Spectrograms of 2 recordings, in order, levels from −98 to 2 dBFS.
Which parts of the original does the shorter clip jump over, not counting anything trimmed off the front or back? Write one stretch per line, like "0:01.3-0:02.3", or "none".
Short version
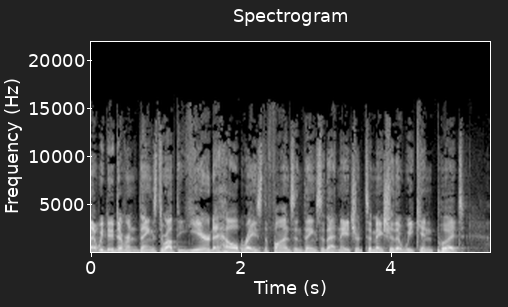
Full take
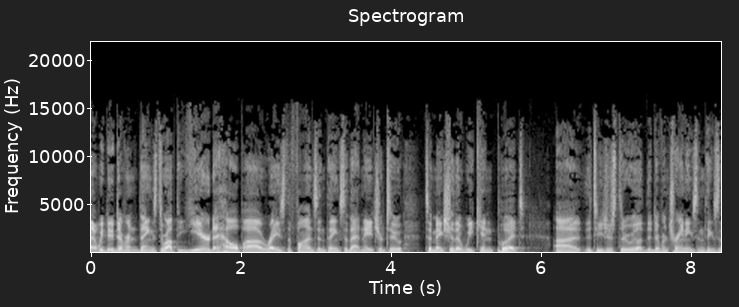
0:02.0-0:02.3
0:03.9-0:04.4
